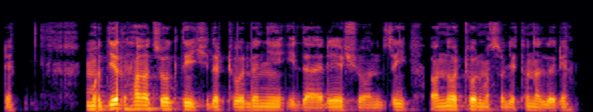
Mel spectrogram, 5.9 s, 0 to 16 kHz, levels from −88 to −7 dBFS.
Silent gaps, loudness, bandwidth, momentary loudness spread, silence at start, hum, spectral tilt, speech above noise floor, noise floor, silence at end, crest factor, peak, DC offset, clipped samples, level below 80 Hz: 0.81-0.85 s; -23 LUFS; 7.8 kHz; 11 LU; 0.05 s; none; -6.5 dB/octave; 29 dB; -52 dBFS; 0.2 s; 22 dB; -2 dBFS; under 0.1%; under 0.1%; -52 dBFS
